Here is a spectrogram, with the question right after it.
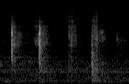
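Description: Tarot cards shuffled in four or five quick crisp riffles, close and fairly quiet, with short pauses between each pass.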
